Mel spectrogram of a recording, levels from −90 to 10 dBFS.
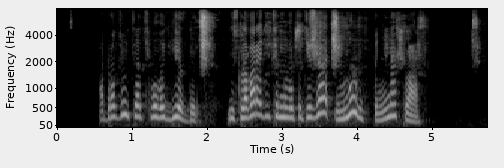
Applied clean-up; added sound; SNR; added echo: neural mask model DeepFilterNet 3.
